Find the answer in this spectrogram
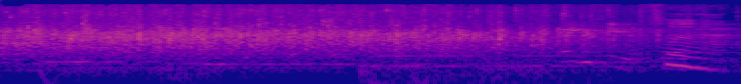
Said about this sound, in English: Head of research and development. Give a round of applause for Audrey Shaw!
